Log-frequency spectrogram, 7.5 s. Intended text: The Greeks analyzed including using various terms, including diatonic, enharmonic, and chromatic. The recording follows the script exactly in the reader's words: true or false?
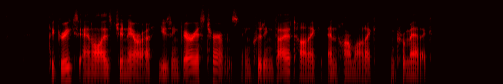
false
